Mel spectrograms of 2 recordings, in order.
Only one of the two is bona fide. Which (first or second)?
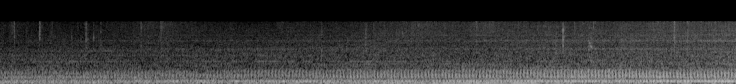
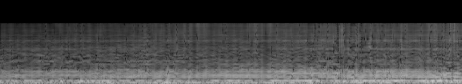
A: first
